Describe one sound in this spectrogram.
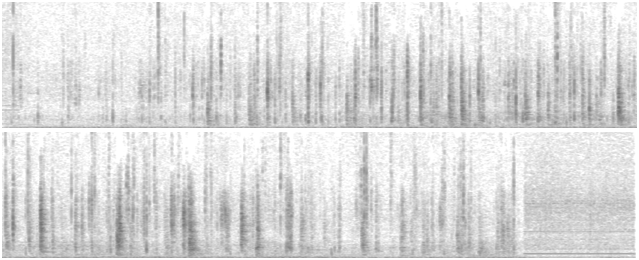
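Footsteps click on hard ground outdoors.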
